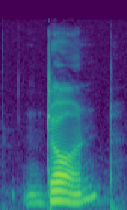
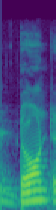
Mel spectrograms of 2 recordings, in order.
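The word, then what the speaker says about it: don't: अब यहां पर देखिए यह डोंट डोंट यहां पर डोंट नहीं पढ़ते हैं इसे डंट पढ़ते हैं। ओ इसमें साइलेंट होता है इसलिए बता डंट डोंट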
